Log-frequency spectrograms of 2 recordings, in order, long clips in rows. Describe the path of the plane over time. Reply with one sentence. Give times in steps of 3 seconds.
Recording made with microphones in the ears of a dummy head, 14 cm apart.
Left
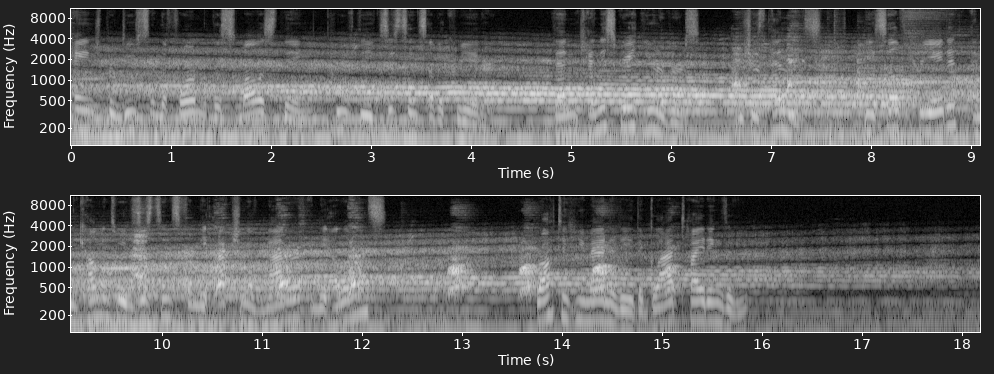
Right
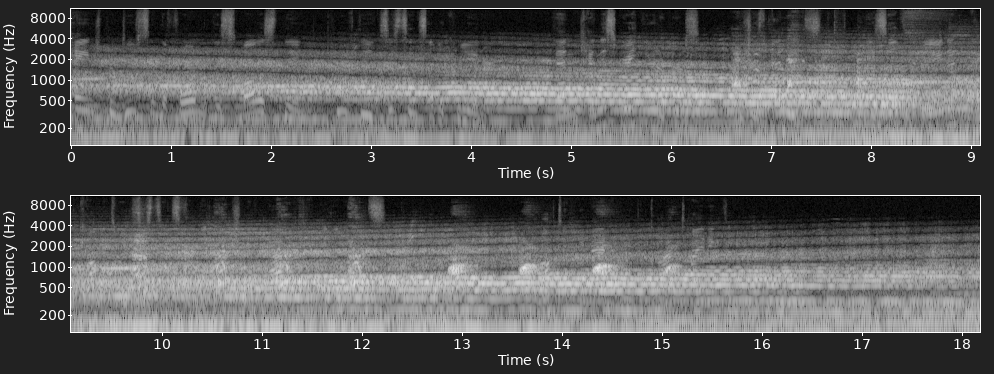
In this clip you hear the plane on the left from 0 s, in the centre from 6 s and on the right from 9 s.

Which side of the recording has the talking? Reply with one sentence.
In this clip you hear the talking on the left.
